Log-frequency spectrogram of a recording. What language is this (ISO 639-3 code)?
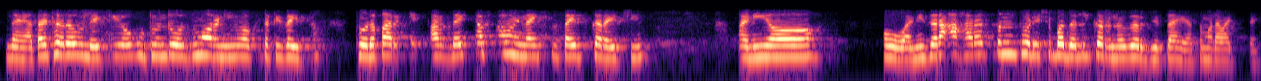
mar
